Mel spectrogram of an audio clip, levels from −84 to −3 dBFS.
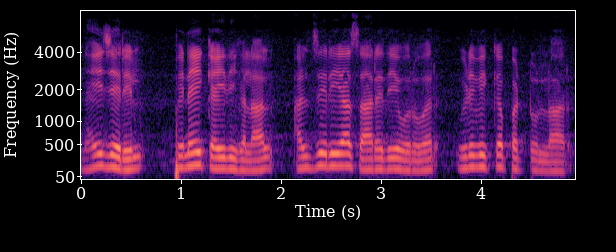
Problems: none marked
